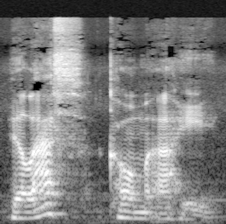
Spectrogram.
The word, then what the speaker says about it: hilaskomai: The word is hilaskomahi, and it's spelled hilaskomai, if you want to look it up.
